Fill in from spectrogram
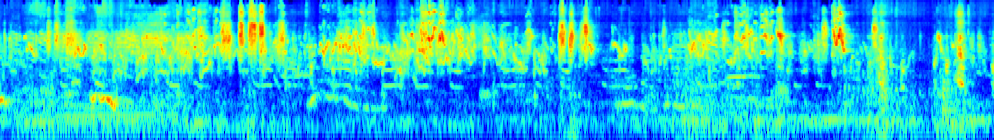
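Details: Budgies playing in a breeding colony keep up a long, lively chorus of squeaky chirps, warbles and short squawks, with some wing flutter and a low background hum.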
